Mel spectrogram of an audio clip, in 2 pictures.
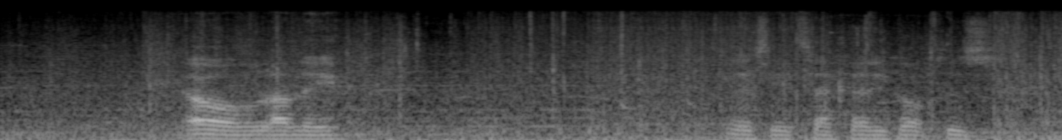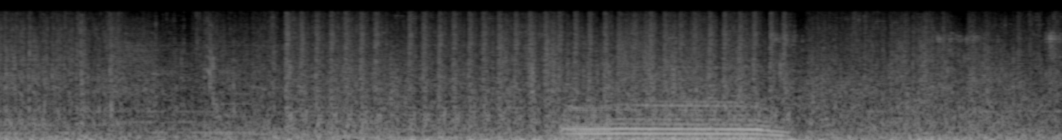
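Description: Rapid gunfire rattles in the distance.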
